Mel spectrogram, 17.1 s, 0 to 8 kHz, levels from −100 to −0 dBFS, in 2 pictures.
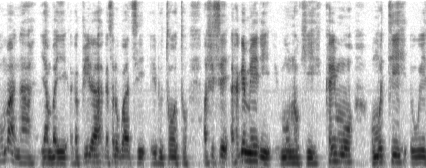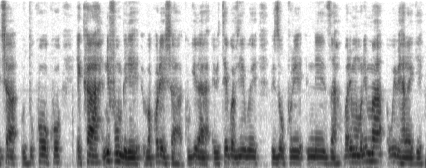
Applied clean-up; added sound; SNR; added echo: none; none; none; none.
